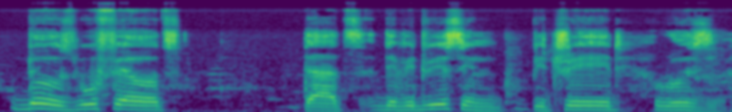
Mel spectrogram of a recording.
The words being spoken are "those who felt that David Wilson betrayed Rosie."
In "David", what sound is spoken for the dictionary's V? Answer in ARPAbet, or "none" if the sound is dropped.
V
